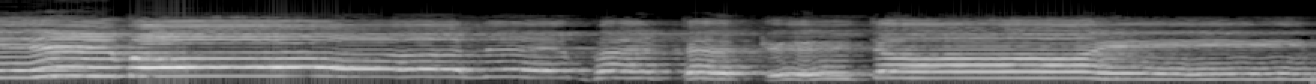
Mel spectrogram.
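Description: A man singing a naat solo and unaccompanied, drawing out long ornamented notes that slide between pitches, with short pauses for breath between phrases.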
